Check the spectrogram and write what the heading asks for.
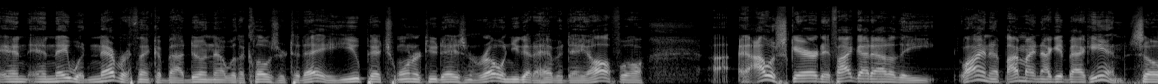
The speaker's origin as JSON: {"language": "English", "region": "Texas", "country": "United States", "moved": "as an adult", "lives_now": "Toronto, Canada", "said": "I mean, I came from Texas where we were lucky to have 10,000 fans in the stands."}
